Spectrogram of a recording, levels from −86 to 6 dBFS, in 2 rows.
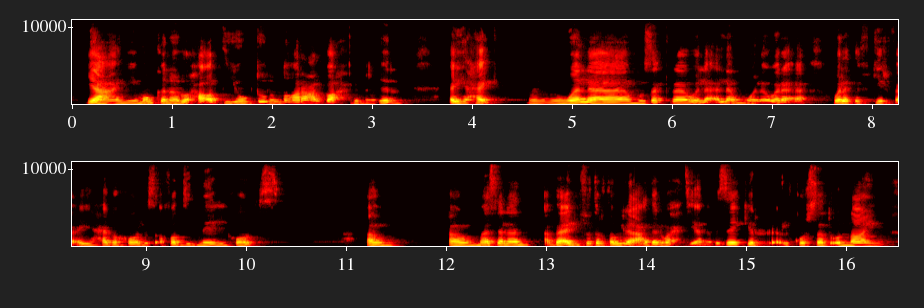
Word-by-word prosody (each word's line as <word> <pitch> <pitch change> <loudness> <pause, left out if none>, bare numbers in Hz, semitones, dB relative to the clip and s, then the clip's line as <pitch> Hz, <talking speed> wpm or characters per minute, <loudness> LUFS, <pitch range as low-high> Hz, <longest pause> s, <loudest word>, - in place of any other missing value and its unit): يعني 170 -2 +3
ممكن 220 +1 -1
أروح 185 +4 +1
أقَضي 200 -2 +2
يوم 205 +1 -4
طول 205 0 -3
النهار 195 0 -2
على 205 - 0
البحر، 175 -2 0
من 155 -1 -18
غير 185 -1 -1 0.5
أي 210 +2 +5
حاجة، 320 +8 +1 0.3
ولا 180 +2 +3
مذاكرة، 190 +5 -1
ولا 175 -5 -1
قلم، 215 +1 -3
ولا 160 -3 -4
ورقة، 180 +6 -2 0.3
ولا 235 - +7
تفكير 230 0 -7
في - - -3
أي 200 - -5
حاجة 200 -1 -3
خالص، 200 +3 -4
أفضي 200 -1 -3
دماغي 185 -1 -3
خالص. 185 +1 -4 1.0
أو 185 0 +2 0.6
أو 180 0 +3
مثلًا 220 +3 +2 0.2
بَقى - - +7
لي 215 - -11
فترة 220 +2 -2
طويلة 205 -1 +2
قاعدة 200 -1 +1
لوحدي، 185 0 -4
أنا 155 0 -12
باذاكر 185 +2 +3 0.2
الكورسات 165 +2 -1
أونلاين، 160 -3 0
190 Hz, 150 wpm, -26 LUFS, 175-210 Hz, 1.0 s, ولا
